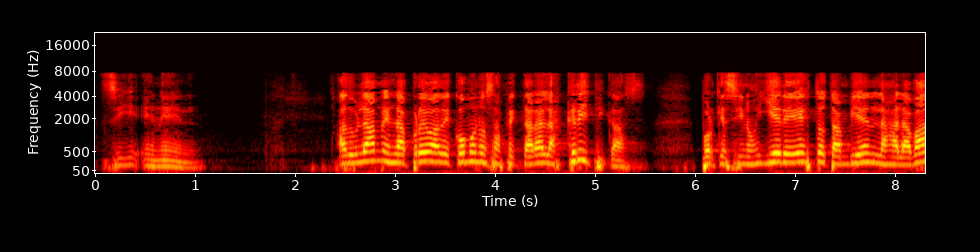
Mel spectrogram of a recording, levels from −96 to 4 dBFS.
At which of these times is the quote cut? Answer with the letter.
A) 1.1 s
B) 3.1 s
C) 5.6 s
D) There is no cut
D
